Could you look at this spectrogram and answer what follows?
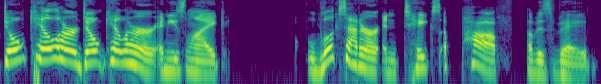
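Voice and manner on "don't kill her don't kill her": retold pleading. Acted plea for a life.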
